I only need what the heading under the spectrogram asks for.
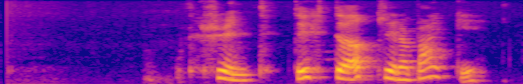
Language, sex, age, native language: Icelandic, female, 7, Icelandic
